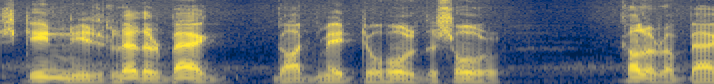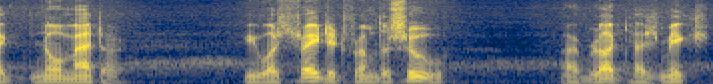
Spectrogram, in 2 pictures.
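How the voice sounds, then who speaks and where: An actor playing a weary, proud old chief in a vintage radio western, speaking solemn, halting broken English. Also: male voice, on the low side, lively intonation. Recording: dull vintage radio recording.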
